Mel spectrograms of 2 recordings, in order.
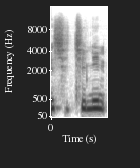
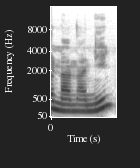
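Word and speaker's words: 七人: and then number 7 shichinin or nananin. Of course, they have for number 7 you have 2 ways of pronouncing it. It's shichi or nana.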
